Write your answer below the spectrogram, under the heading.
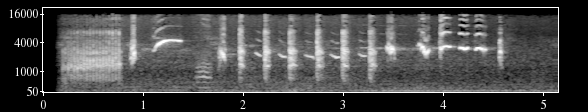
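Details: Starling (jalak) used as a lure bird to spur silent captive starlings into singing: a short broad hiss burst, then a rising whistle and a rapid run of about a dozen sharp, chirpy notes.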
